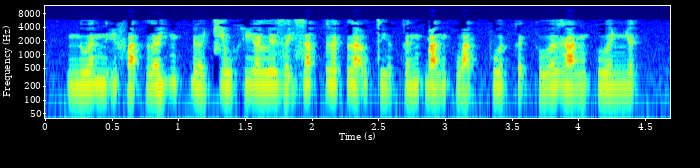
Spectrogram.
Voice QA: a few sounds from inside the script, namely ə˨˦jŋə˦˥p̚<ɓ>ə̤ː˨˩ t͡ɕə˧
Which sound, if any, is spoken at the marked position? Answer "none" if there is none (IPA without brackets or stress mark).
ɗ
